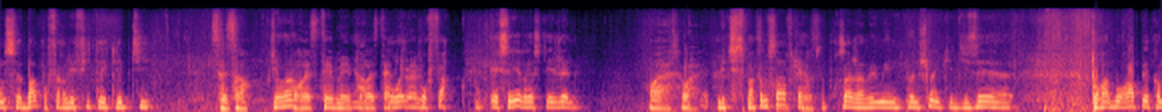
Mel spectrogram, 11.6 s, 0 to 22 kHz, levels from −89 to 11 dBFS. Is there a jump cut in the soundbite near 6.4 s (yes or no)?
no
